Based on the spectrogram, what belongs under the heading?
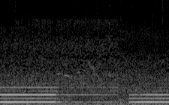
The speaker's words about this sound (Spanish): Y hoy un simulacro de rotura del embalse Cecebre ha hecho sonar las sirenas de emergencia toda Galicia.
